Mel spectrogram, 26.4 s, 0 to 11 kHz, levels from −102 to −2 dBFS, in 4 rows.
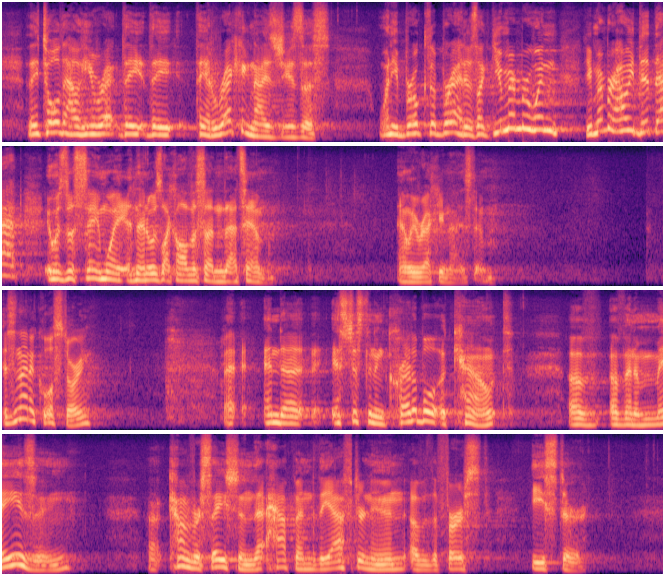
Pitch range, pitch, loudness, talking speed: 140-230 Hz, 185 Hz, -14 LUFS, 170 wpm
